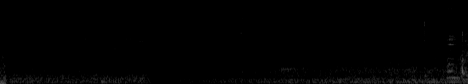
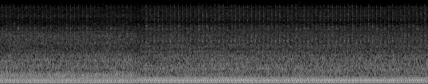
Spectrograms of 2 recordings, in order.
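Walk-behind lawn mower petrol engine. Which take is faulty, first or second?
first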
